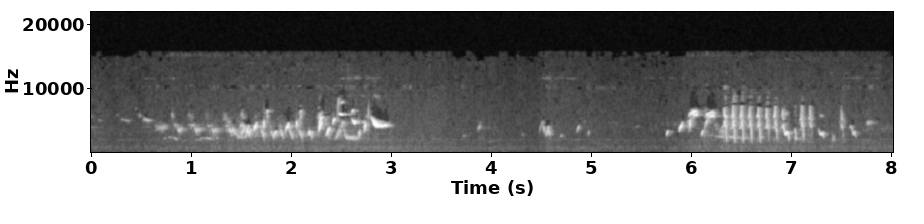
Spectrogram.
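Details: European goldfinch song: quick tinkling twitters building to a sharp high note, then a brief gap and a second burst ending in a rapid buzzy rattle; soft hiss underneath.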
